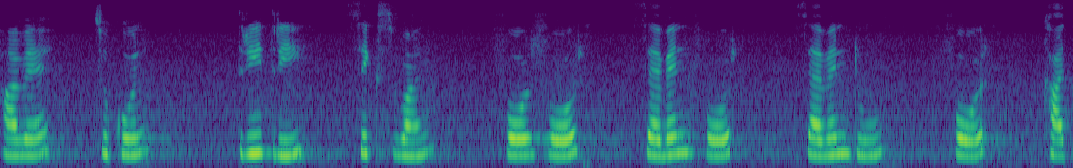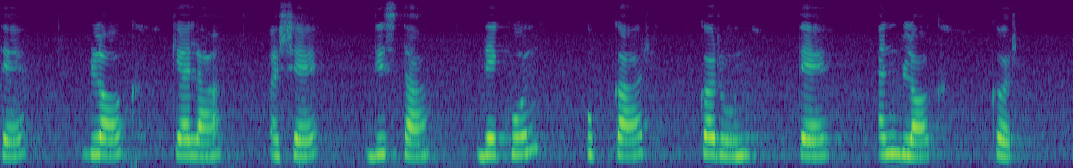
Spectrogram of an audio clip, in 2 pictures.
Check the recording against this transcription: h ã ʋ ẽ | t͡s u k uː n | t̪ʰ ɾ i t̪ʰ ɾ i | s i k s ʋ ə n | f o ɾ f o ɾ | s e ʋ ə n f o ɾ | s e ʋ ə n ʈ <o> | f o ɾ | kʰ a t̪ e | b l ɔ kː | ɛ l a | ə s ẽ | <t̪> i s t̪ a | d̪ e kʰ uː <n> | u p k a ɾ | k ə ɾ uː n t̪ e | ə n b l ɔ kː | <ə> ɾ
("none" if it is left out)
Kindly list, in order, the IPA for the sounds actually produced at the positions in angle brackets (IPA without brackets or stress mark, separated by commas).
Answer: u, d̪, n, ə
